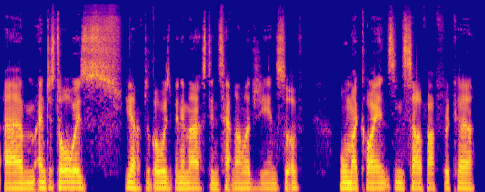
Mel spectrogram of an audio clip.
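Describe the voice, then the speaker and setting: A recruitment founder from England gives casual interview answers as a guest, relaxed and steady with frequent ums. He has a low, flat voice and speaks briskly, and the recording is smooth and dry.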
